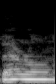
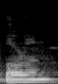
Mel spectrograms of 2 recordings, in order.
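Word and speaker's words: bodhrán: Pronounced different ways across Ireland. Barrel or boron is a common way.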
